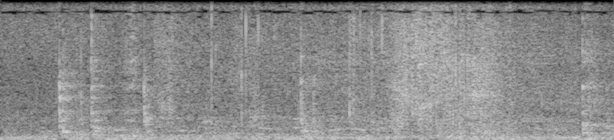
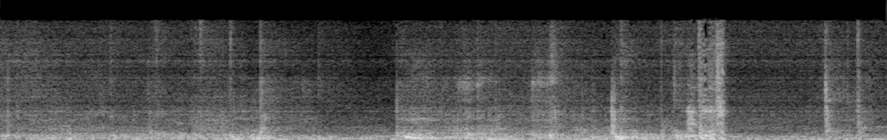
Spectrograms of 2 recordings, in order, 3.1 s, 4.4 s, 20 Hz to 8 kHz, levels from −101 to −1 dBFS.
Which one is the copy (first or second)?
second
